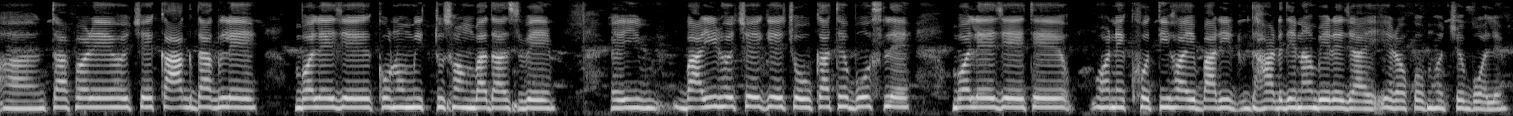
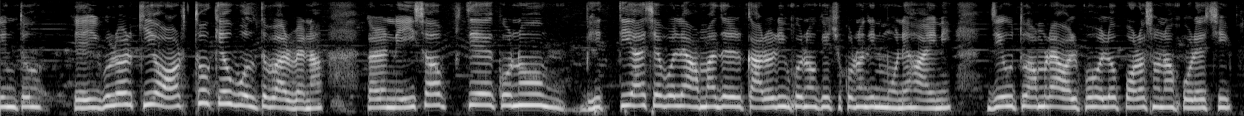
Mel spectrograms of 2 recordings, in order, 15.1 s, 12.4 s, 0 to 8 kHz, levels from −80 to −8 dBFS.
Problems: constant background noise, background conversations at intervals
